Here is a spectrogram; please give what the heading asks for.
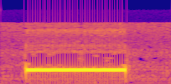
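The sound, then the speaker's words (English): A single ringback tone on an outgoing call to a campus phone: one steady, mid-pitched electronic tone lasting about a second, starting and stopping abruptly with nothing else around it. “This phone is ringing.”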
